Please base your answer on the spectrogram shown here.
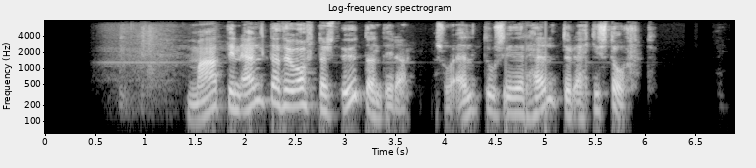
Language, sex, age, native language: Icelandic, male, 30-39, Icelandic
